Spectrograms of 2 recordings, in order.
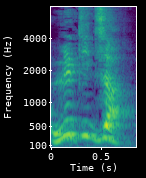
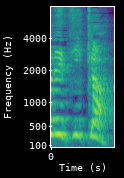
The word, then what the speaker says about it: Letica: Carlo Letizza, pas Letica, arrêtez avec Letica, Letizza. Letizza, c'est comme ça qu'on prononce en serbe.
